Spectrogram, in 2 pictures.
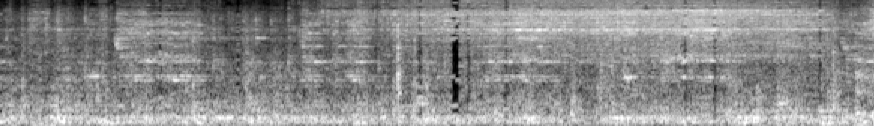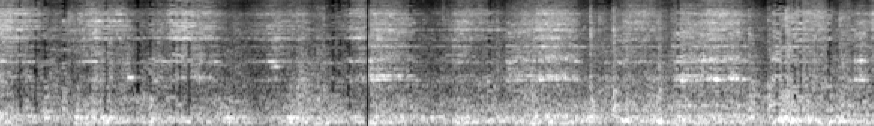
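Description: Green coffee beans pour through the hopper into the turning steel drum of a homebuilt gas-fired roaster, a steady rushing hiss for a few seconds with a sharp click partway through. The beans then tumble in the rotating drum, a swishing clatter that swells about twice a second.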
